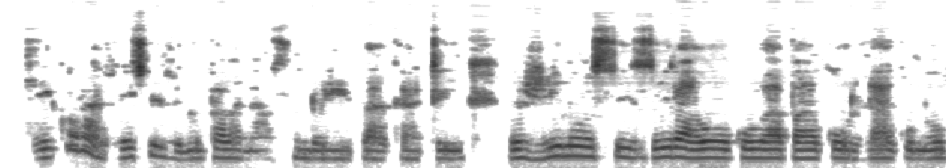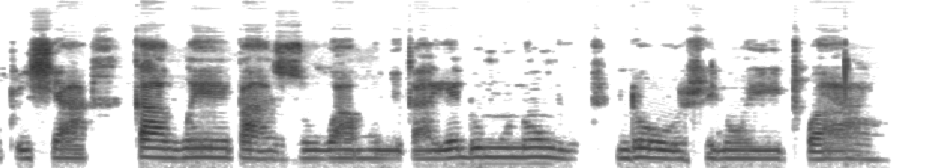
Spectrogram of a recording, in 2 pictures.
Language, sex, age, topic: Ndau, female, 36-49, education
